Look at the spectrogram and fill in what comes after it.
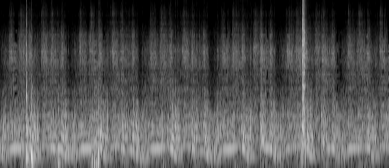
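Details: Junkyard Holden left sitting for decades: weak, lumpy firing with uneven pulses about twice a second that barely holds before dying; long-dormant engine only just running.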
